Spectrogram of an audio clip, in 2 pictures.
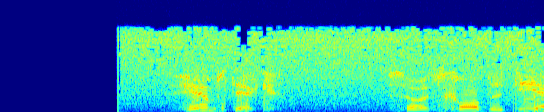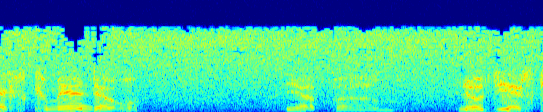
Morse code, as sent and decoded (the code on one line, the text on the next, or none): none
